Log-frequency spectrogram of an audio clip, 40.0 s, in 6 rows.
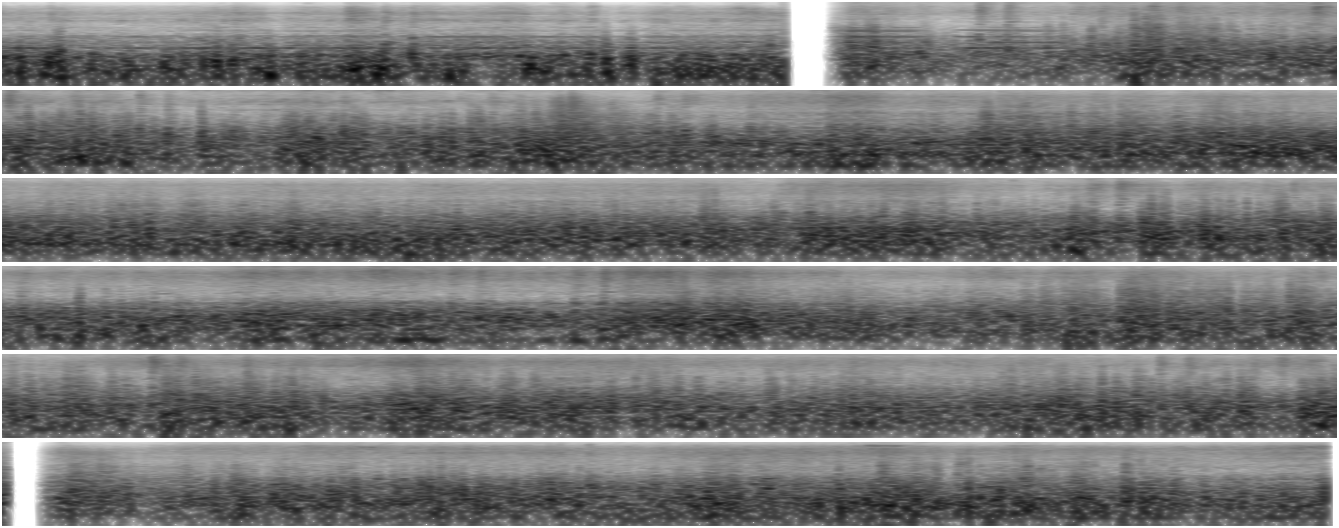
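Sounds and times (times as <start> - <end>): train wheels rumbling on rails: 0.0 - 40.0
wind buffeting microphone: 0.0 - 40.0.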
